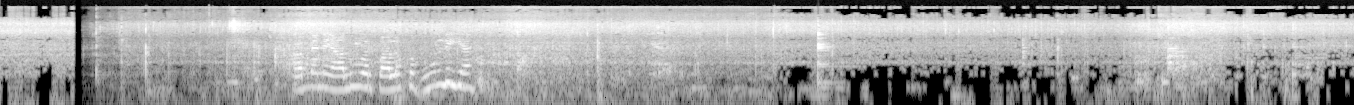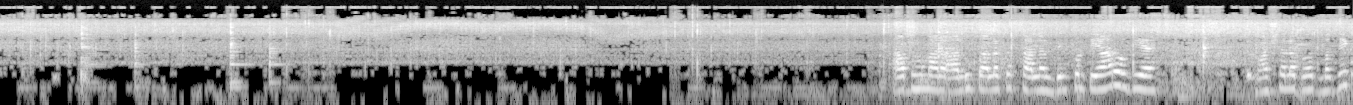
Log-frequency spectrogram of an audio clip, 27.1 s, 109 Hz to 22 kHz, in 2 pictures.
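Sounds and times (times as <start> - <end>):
vegetables sizzling in a pot: 0.0 - 27.0
metal spoon scraping a pot: 11.3 - 13.3.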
